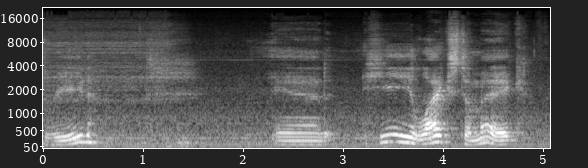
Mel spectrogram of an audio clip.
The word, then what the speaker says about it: Read: And this knife is a collaboration between British part-time knife designer and full-time marine engineer Mike Reed, spells it R-E-A-D. I believe it's pronounced Reed.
